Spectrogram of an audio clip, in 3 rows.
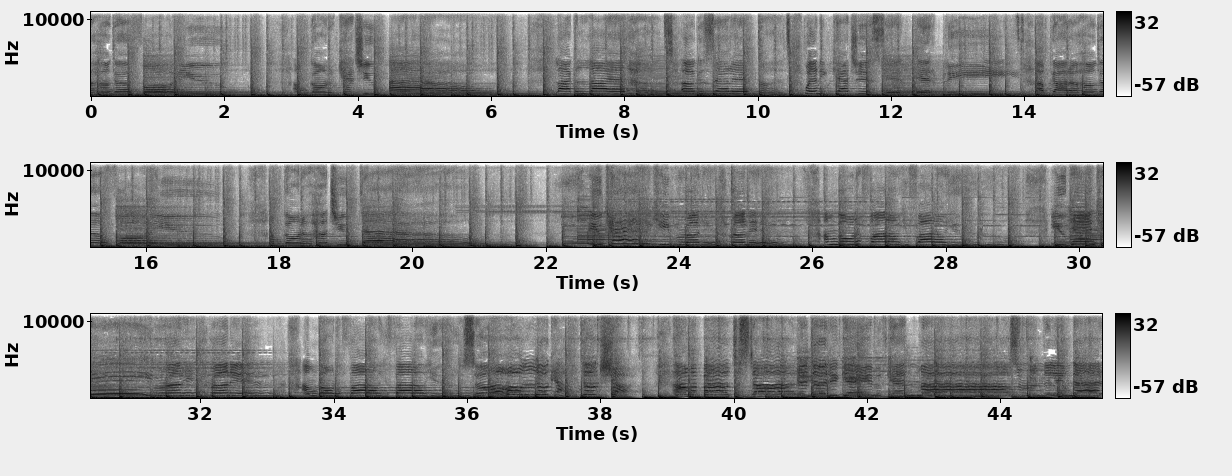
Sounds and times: Music: 0.0s - 45.5s.

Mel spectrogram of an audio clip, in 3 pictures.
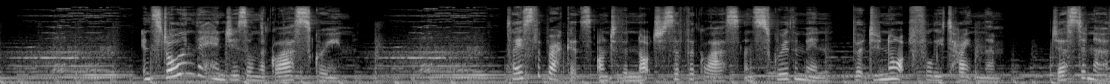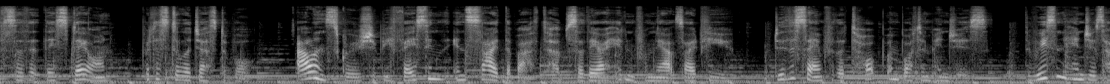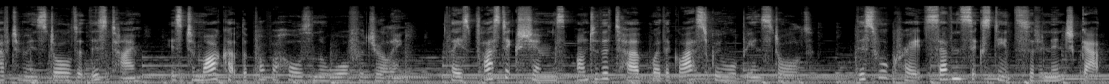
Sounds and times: Music: 0.0s - 33.2s
Speech: 1.4s - 3.5s, 5.1s - 33.2s.

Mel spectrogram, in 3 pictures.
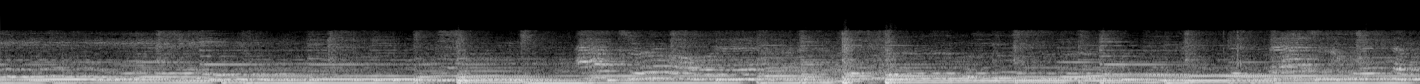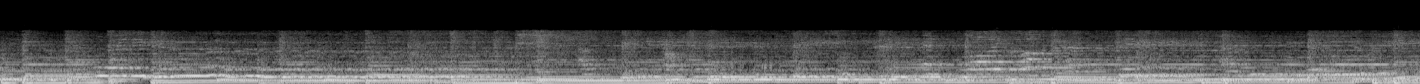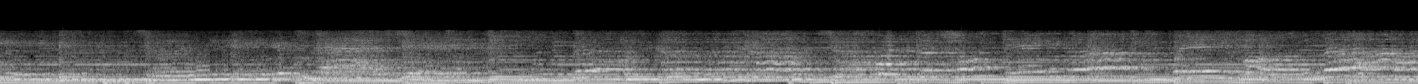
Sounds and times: Vocal music: 0.0s - 42.5s.

